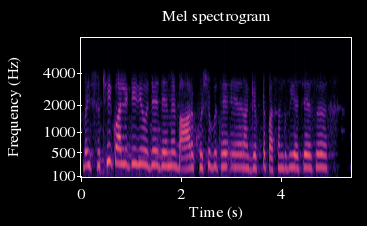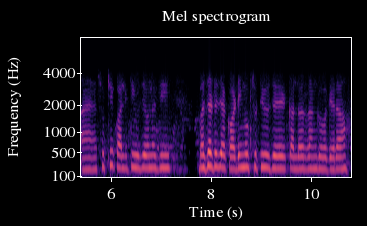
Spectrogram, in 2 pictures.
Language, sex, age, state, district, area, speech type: Sindhi, female, 30-45, Rajasthan, Ajmer, urban, conversation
